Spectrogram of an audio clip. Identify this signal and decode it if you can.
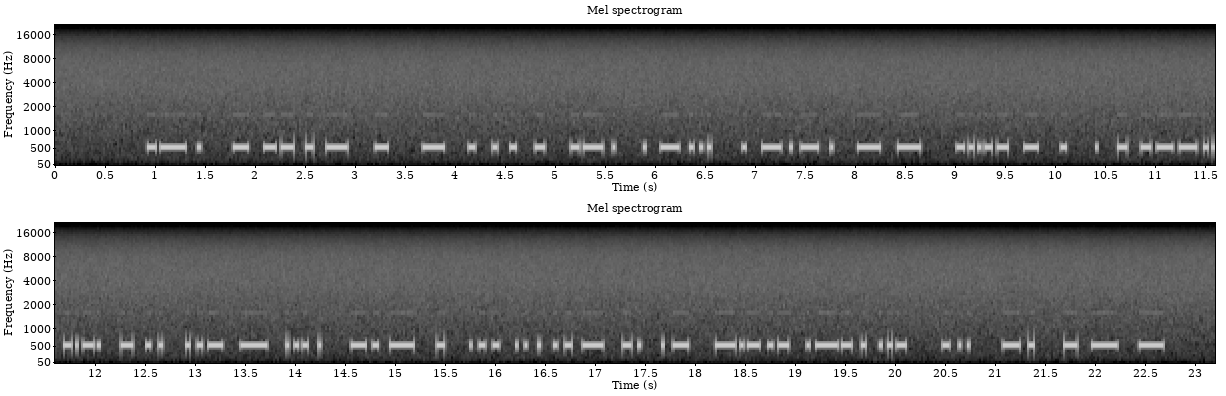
Beeps of irregular length. There is no code.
